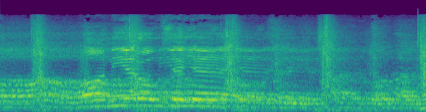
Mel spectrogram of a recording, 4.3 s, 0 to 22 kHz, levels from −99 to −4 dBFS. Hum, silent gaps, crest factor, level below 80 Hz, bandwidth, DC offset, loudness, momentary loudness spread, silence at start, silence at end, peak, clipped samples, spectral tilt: none; none; 16 dB; -54 dBFS; 13 kHz; under 0.1%; -22 LUFS; 9 LU; 0 s; 0 s; -6 dBFS; under 0.1%; -2.5 dB/octave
